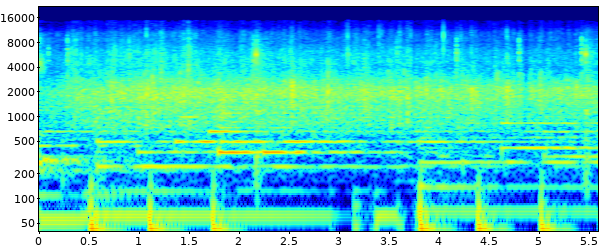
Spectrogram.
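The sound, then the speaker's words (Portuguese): An audience claps for Jesus after a prayer for healing, a dense crackle of applause layered over sustained keyboard chords that shift every second or so. “Glória a Deus, dá um aplauso, Jesus.”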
